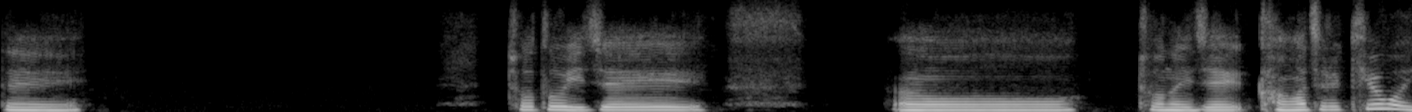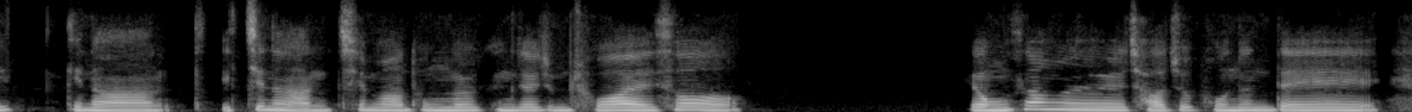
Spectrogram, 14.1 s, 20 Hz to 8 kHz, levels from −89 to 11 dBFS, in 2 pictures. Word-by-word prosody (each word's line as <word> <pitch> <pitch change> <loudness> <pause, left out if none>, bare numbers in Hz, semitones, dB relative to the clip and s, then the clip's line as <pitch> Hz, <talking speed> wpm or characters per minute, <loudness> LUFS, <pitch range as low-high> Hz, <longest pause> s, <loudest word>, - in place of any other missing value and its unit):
네. 200 -2 +1 2.1
저도 225 0 0
이제 205 +1 +1 1.0
어 195 0 +2 0.3
저는 205 -3 +2
이제 195 0 +1
강아지를 215 +2 +1
키우고 295 +5 -1
있기는 210 -1 -3
않 180 0 +1 0.3
있지는 210 +2 -1
않지만 195 +3 -1
동물을 200 0 0
굉장히 200 -1 -1
좀 195 -1 -2
좋아해서 205 +1 +1 1.1
영상을 220 +2 +1
자주 200 0 -2
보는데 200 +1 0
200 Hz, 195 characters per minute, -22 LUFS, 195-210 Hz, 2.1 s, 어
